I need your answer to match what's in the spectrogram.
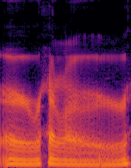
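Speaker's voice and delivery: hesitant, low put-on character voice. Showing the activation phrase for doing a voice: Alan Rickman voice. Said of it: "an Alan Rickman".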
